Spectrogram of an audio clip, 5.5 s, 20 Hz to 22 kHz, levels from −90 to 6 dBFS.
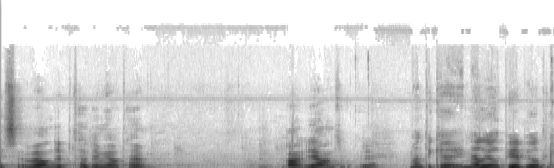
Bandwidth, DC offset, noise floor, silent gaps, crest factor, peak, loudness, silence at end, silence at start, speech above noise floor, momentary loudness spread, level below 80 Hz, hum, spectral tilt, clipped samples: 15 kHz; under 0.1%; -52 dBFS; none; 20 dB; 0 dBFS; -19 LUFS; 0 s; 0 s; 33 dB; 16 LU; -62 dBFS; none; -6.5 dB/octave; under 0.1%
